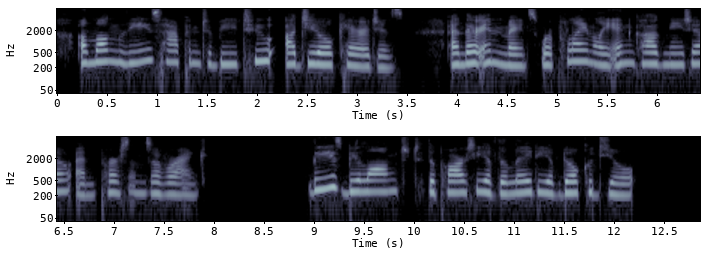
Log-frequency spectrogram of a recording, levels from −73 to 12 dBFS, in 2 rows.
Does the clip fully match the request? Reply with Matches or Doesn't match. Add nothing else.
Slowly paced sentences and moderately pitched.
Doesn't match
